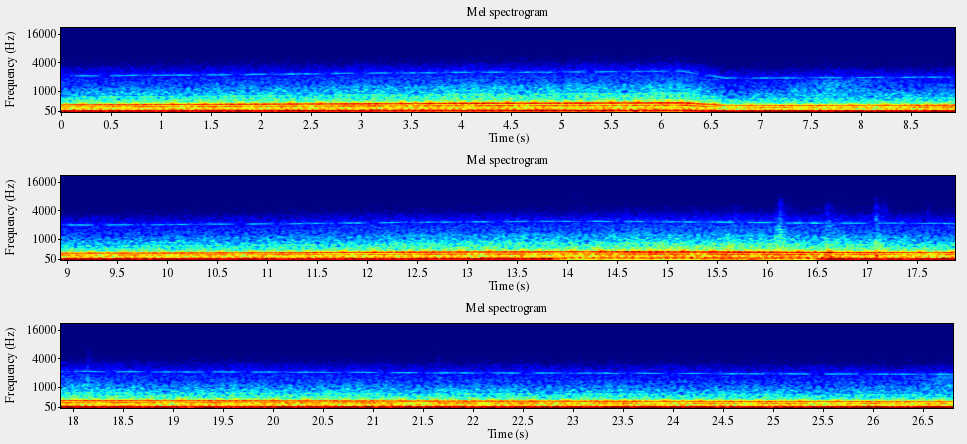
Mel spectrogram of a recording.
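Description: A bus engine hums steadily, rising in pitch and then dropping as the gear changes.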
